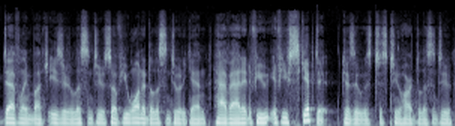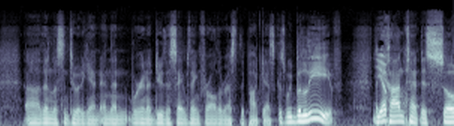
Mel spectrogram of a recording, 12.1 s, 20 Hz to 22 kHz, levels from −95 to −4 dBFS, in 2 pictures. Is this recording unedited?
no; 1 cut; at 2.8 s

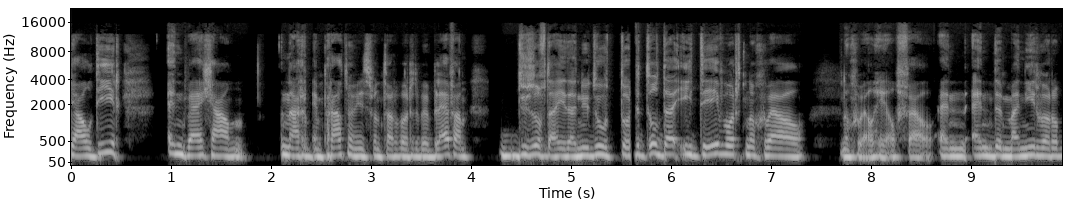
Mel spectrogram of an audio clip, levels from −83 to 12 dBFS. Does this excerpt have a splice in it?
yes; 5 cuts; at 1.1 s, 2.4 s, 4.2 s, 5.6 s, 7.7 s

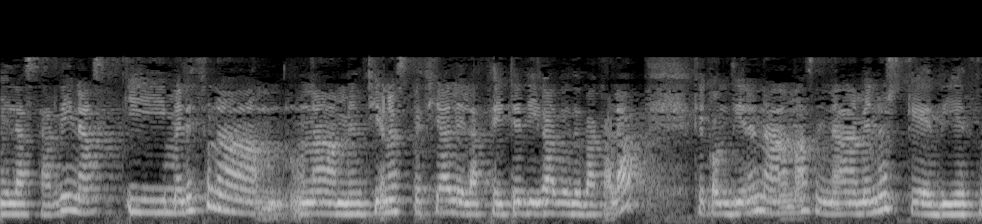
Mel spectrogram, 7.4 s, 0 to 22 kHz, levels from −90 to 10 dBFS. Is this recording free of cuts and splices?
yes; 0 cuts

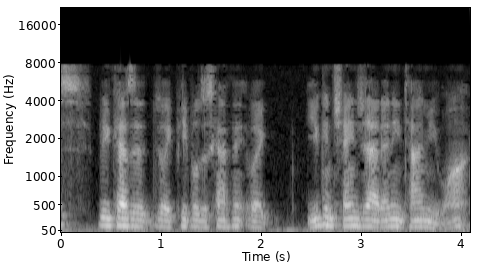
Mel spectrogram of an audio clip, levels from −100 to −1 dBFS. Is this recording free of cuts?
yes; 0 cuts

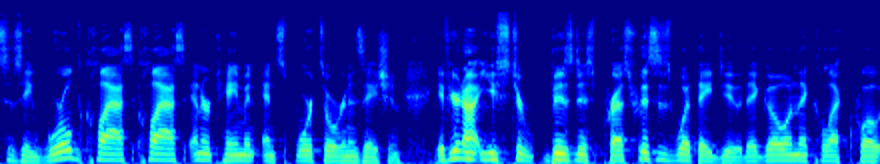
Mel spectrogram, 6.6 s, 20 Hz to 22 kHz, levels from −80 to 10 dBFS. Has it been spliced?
yes; 3 cuts; at 1.0 s, 4.0 s, 4.8 s

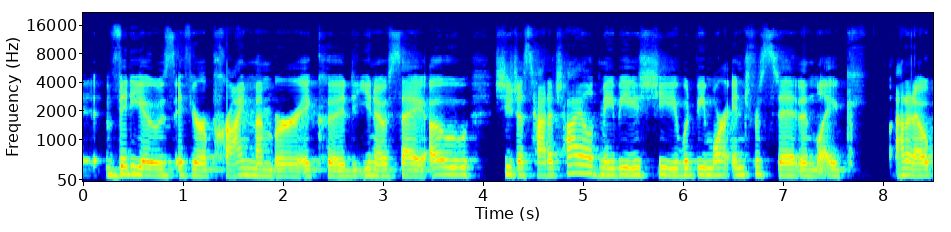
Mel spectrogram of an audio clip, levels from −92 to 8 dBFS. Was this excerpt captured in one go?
yes; 0 cuts

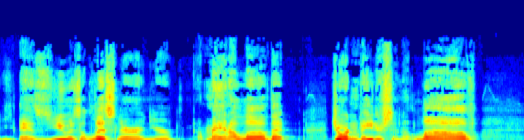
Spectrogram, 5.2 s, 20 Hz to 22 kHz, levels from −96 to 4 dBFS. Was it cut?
no; 0 cuts

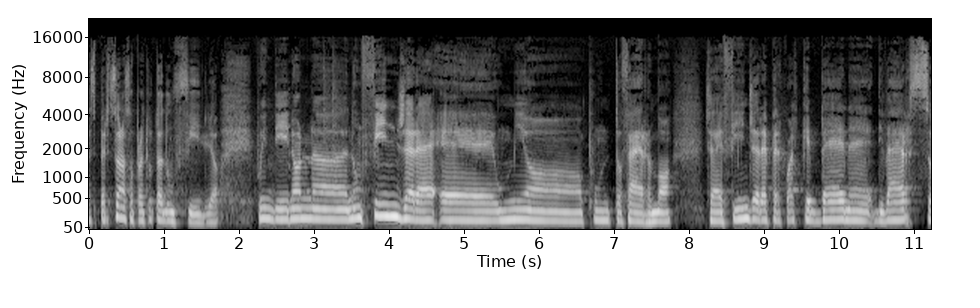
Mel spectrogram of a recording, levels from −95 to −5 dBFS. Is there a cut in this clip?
no; 0 cuts

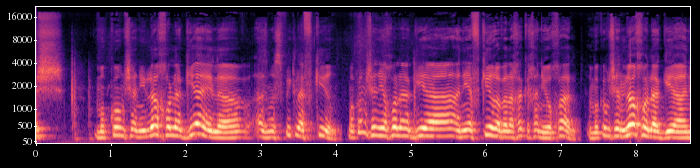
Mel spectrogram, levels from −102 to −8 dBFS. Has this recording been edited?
yes; 2 cuts; at 4.1 s, 7.3 s

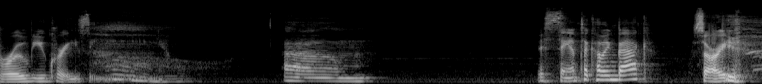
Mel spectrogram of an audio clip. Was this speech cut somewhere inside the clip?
no; 0 cuts

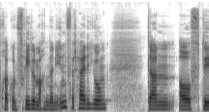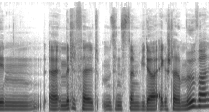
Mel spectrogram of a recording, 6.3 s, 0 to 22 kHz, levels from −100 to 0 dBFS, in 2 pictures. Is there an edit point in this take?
no; 0 cuts

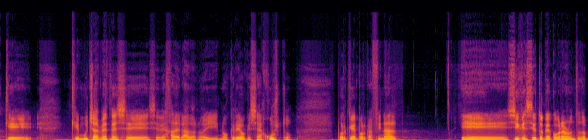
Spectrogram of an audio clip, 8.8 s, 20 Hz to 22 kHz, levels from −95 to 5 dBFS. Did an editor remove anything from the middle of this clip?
no; 0 cuts

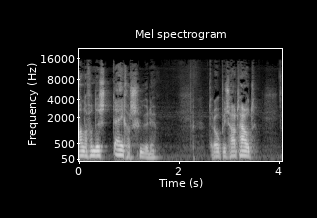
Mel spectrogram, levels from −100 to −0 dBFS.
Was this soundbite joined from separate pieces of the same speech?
no; 0 cuts

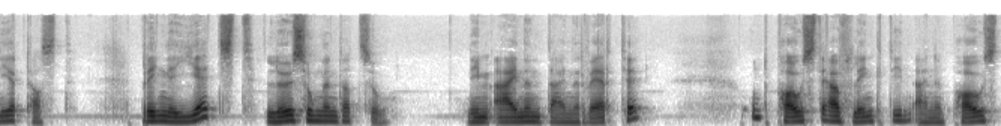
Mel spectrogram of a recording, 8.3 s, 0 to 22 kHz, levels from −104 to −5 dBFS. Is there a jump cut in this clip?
no; 0 cuts

